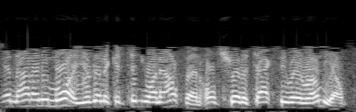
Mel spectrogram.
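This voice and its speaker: A man's voice: fairly high pitch, fast talker. A man working as an air traffic ground controller, giving pilots blunt, exasperated instructions over the radio. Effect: radio transmission. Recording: tinny air traffic radio, faint static.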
